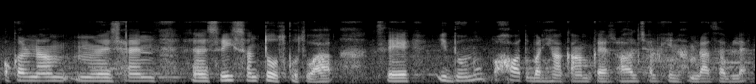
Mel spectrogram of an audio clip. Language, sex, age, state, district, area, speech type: Maithili, male, 30-45, Bihar, Purnia, rural, spontaneous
